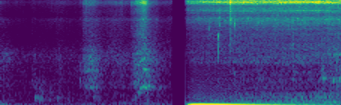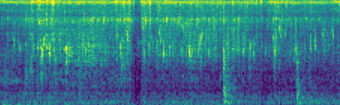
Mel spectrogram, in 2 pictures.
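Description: Food frying in hot oil in a pan: a steady crackling sizzle that starts suddenly about two and a half seconds in, after a nearly quiet stretch, and grows louder about halfway through. A couple of soft knocks near the end.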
